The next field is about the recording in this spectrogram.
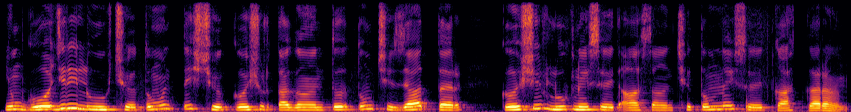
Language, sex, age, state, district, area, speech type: Kashmiri, female, 18-30, Jammu and Kashmir, Kupwara, rural, spontaneous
